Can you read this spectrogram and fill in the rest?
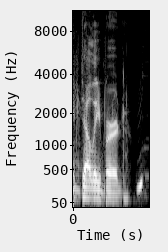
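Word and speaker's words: Delibird: How do you pronounce the Pokemon Deli Bird? I say Deli Bird.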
